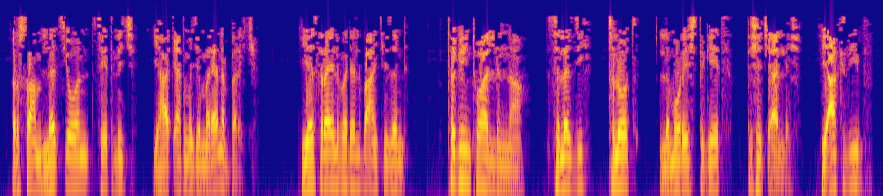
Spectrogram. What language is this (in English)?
Amharic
